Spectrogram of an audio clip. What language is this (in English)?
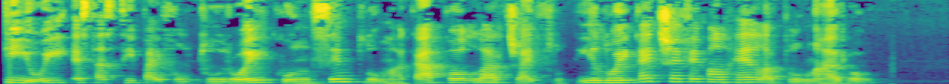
Esperanto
